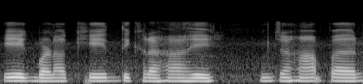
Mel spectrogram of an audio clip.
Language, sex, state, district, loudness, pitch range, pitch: Hindi, female, Madhya Pradesh, Bhopal, -16 LUFS, 155-160 Hz, 160 Hz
